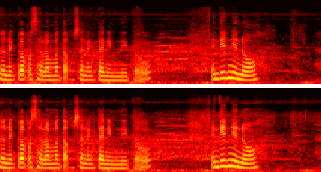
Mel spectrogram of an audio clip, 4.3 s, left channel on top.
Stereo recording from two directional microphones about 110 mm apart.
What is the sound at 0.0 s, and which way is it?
A woman's voice, 15° left (ahead or behind).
